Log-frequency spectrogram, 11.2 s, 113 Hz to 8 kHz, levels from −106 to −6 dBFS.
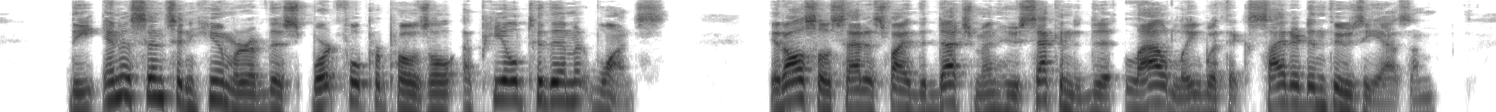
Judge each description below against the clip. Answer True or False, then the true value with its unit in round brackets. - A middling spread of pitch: False (7.6 semitones)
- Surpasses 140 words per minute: False (135 wpm)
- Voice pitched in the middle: False (130 Hz)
